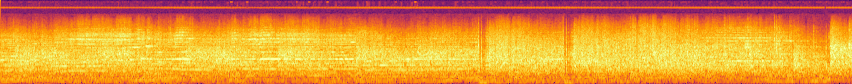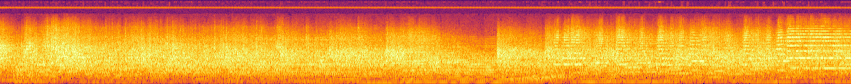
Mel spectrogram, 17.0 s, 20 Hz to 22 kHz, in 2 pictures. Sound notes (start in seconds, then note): 0.0 dramatic orchestral music; 0.0 sounds of battle; 4.8 cannons firing; 6.2 wall crashing in; 11.8 gunfire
